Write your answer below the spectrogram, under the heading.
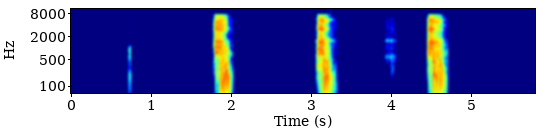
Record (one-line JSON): {"exhalation_length": "5.8 s", "exhalation_amplitude": 30847, "exhalation_signal_mean_std_ratio": 0.24, "survey_phase": "beta (2021-08-13 to 2022-03-07)", "age": "18-44", "gender": "Female", "wearing_mask": "No", "symptom_cough_any": true, "symptom_runny_or_blocked_nose": true, "symptom_sore_throat": true, "symptom_onset": "5 days", "smoker_status": "Ex-smoker", "respiratory_condition_asthma": false, "respiratory_condition_other": false, "recruitment_source": "Test and Trace", "submission_delay": "1 day", "covid_test_result": "Positive", "covid_test_method": "RT-qPCR", "covid_ct_value": 26.2, "covid_ct_gene": "ORF1ab gene", "covid_ct_mean": 26.8, "covid_viral_load": "1600 copies/ml", "covid_viral_load_category": "Minimal viral load (< 10K copies/ml)"}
